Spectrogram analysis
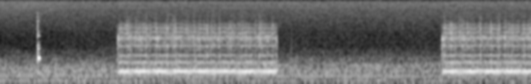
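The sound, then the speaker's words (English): Ringback tone of an outgoing telephone call: a soft click, then two long electronic rings separated by a pause, faint and without any voice. “Call Ashley.”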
